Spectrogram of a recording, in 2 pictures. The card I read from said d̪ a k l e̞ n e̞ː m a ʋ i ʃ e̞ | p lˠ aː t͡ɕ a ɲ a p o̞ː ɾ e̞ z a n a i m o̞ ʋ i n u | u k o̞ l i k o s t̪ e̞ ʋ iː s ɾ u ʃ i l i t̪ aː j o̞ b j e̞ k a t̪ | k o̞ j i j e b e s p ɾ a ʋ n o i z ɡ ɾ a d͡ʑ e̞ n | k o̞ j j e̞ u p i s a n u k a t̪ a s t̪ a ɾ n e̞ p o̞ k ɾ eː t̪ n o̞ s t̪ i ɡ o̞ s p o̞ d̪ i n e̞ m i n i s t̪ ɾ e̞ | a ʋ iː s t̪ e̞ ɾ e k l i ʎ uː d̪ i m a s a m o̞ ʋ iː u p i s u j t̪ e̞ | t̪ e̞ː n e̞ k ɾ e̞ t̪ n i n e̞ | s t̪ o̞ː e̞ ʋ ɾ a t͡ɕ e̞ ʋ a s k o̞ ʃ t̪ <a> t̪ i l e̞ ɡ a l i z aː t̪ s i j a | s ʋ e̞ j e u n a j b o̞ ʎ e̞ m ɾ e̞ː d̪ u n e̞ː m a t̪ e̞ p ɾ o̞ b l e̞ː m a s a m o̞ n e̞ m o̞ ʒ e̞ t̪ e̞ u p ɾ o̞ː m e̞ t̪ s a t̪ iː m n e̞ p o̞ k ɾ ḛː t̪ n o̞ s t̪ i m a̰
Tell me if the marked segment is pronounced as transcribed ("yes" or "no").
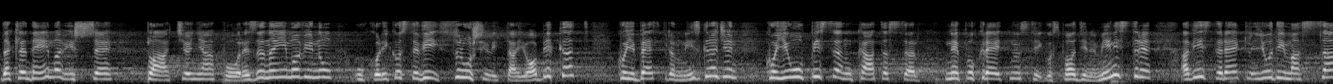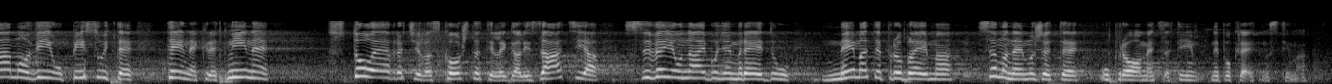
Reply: yes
